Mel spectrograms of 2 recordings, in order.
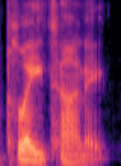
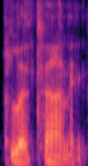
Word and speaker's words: platonic: saying about the uh he was saying plonic, but you know, the word is pronounced platonic.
